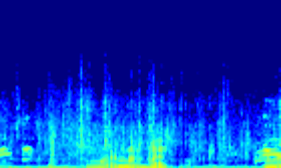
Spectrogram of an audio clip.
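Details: Female tabby cat on a pier, coming up to a person and meowing to ask for food and attention; a drawn-out meow that dips then rises, with another starting at the end, over low rumble, music and voices.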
